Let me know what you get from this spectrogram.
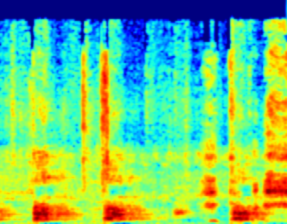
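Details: German Shepherd barking and jumping on evening guard duty at a farm: three rough barks spaced about half a second to a second apart, partly masked by loud broadband background noise.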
